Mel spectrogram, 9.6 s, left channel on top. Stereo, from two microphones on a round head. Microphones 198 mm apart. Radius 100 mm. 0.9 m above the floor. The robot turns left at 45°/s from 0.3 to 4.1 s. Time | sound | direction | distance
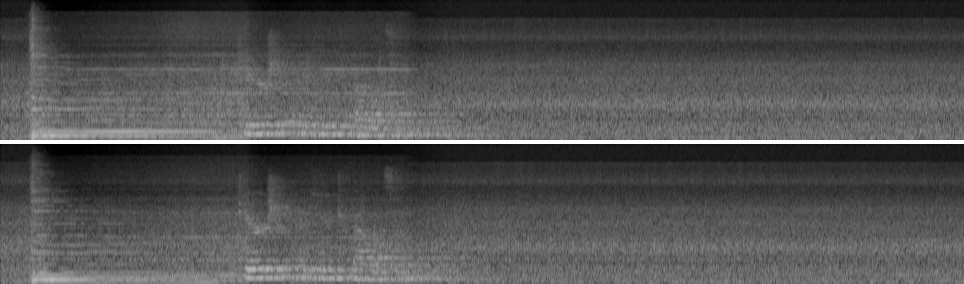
0.3 | a guitar | 65° left | 1.0 m
2.4 | a woman speaking | 20° left | 1.7 m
